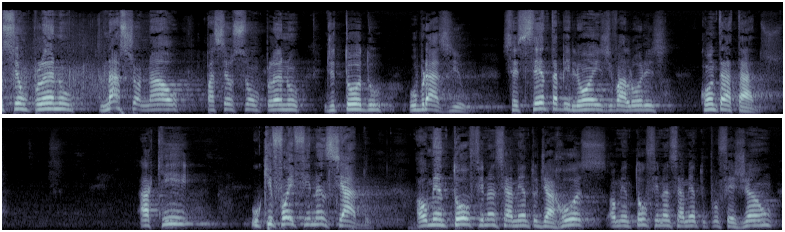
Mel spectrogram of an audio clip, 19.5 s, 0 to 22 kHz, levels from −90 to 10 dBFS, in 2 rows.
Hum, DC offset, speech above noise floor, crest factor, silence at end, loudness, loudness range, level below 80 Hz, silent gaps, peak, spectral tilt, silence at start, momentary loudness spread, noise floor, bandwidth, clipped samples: none; under 0.1%; 44 dB; 18 dB; 0.1 s; -23 LUFS; 4 LU; -62 dBFS; none; -6 dBFS; -4 dB/octave; 0 s; 15 LU; -67 dBFS; 16 kHz; under 0.1%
